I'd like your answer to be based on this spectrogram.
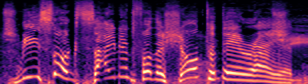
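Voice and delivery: very high, pushed-up sci-fi alien creature voice. Opening the show with a Jar Jar Binks impression. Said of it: "That was a pretty good impression".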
